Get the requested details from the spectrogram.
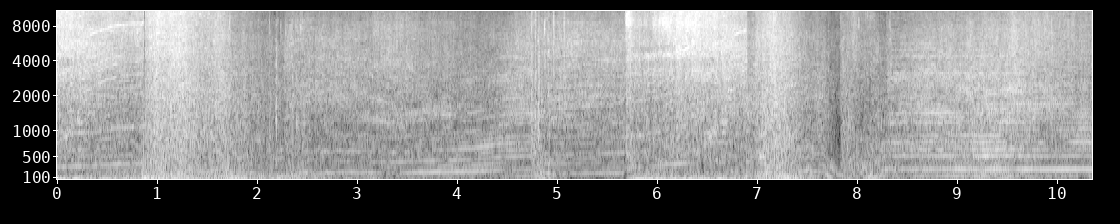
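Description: A car engine whines and revs up and down.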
